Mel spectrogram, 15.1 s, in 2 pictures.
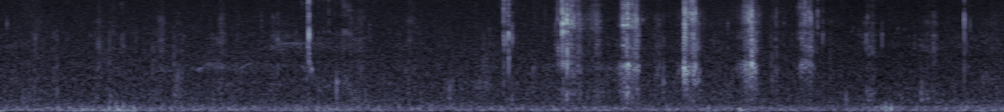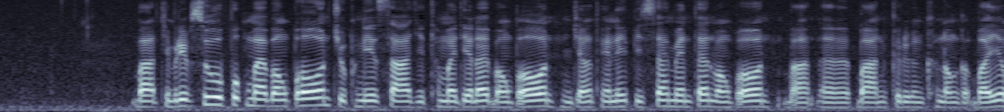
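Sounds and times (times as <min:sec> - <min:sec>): crunching raw vegetable: 0:00.0 - 0:08.3.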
